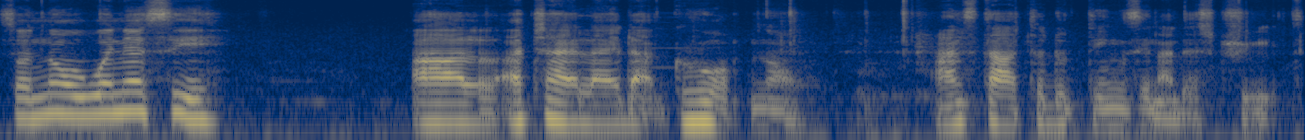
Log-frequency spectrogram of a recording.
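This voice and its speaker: With a Jamaican accent, a man talks at a fairly slow pace with long, frequent pauses. His voice is fairly high in pitch, somewhat breathy and has ordinary pitch variation. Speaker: YouTube commentator. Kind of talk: casual reaction video talk to camera.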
